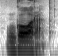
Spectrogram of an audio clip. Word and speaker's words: город: But the great thing about this is that it is the English equivalent as far as pronunciation concerned as the G in good. So if you can say good, you can say the Russian G as in город, город, which means city, город.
